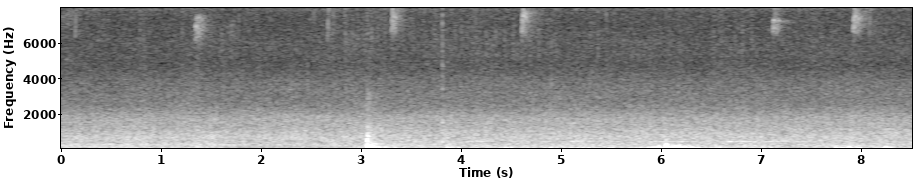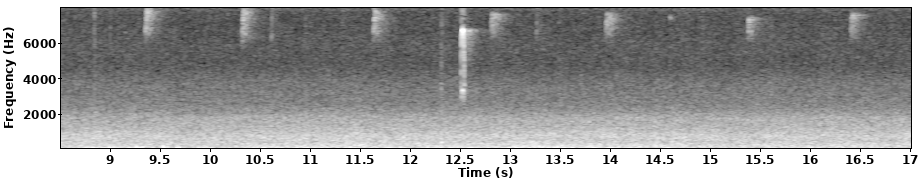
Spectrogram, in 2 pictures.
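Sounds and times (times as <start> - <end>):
low wind rumble: 2.9 - 17.0
small bird high calls: 12.4 - 13.0.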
